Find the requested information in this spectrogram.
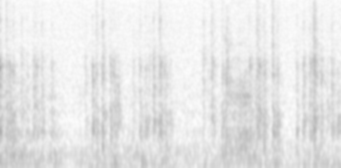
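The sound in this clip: Typing on a computer keyboard while writing a quick note: many light, rapid keystrokes in uneven bursts with short pauses, faint and alone.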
